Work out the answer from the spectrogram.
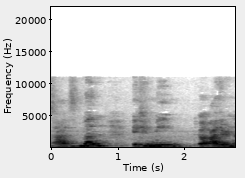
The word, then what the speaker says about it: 闷: The first is mun, which is depressed or to be stuffy. When it's pronounced as mun, it can mean either an adjective or a verb.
